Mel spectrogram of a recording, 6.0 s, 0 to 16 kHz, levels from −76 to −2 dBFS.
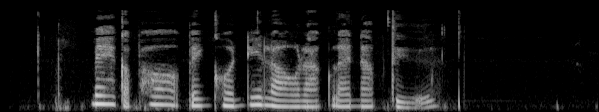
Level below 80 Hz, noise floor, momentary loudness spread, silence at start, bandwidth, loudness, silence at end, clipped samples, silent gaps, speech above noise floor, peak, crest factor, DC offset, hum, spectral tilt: -66 dBFS; -63 dBFS; 19 LU; 0.4 s; 11.5 kHz; -24 LUFS; 1.6 s; under 0.1%; none; 40 dB; -6 dBFS; 20 dB; under 0.1%; none; -5 dB/octave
